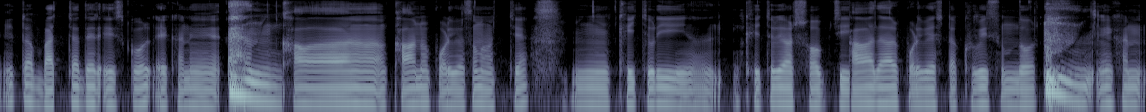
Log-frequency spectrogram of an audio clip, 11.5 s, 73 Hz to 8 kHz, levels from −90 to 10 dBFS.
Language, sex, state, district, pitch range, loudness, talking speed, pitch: Bengali, male, West Bengal, Malda, 95-105 Hz, -32 LUFS, 110 wpm, 100 Hz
